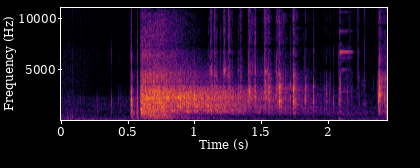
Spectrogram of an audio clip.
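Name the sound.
gunshot from the Roblox video game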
